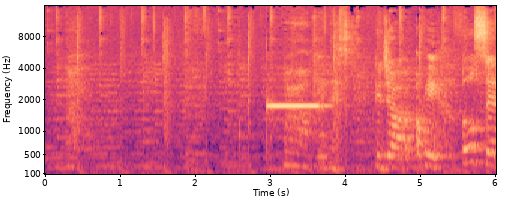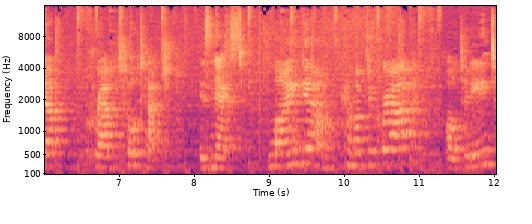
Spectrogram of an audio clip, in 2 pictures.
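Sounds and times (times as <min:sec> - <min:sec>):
background music: 0:00.0 - 0:12.0
loud electronic timer beep: 0:03.0 - 0:03.9.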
